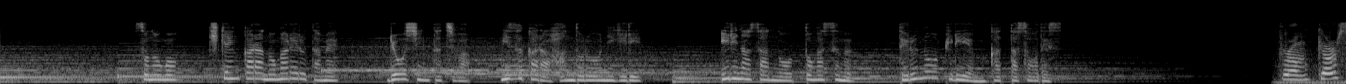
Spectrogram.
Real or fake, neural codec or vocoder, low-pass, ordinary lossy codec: real; none; 7.2 kHz; none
